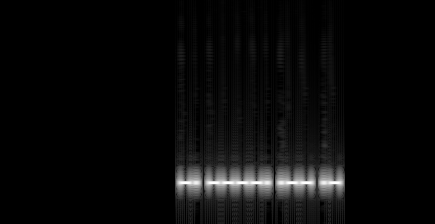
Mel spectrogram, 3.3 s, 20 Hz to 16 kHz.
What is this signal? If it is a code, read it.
Morse code, heard as a keyed tone, about 46 wpm, 700 Hz. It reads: N9WA
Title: USA Call Signs - 4 Characters - 45wpm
